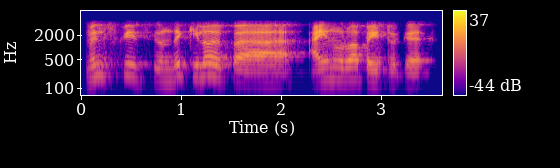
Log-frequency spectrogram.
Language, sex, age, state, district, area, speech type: Tamil, male, 18-30, Tamil Nadu, Tiruchirappalli, rural, conversation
